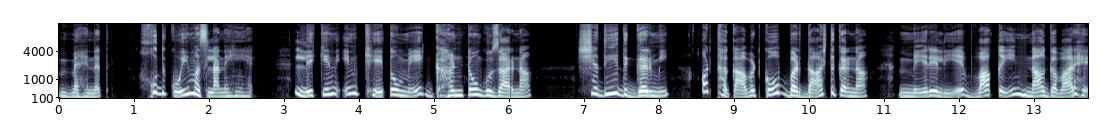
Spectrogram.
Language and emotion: Urdu, disgusted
